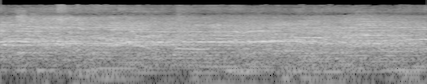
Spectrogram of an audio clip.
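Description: A crowd of young children shouting and chattering, a steady din of many overlapping high voices in a large gym.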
